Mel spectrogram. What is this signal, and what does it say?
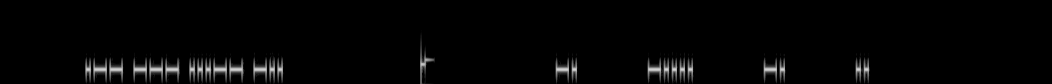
Morse code, heard as a keyed tone, about 30 wpm, spaced as for 15 wpm, 700 Hz. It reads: WO3D N6NI
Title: USA Call Signs - 6x Character Spacing - 30wpm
